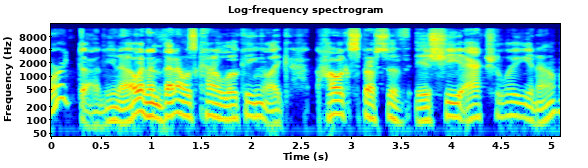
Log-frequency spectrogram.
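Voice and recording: A man with lively intonation at a moderate pace.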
